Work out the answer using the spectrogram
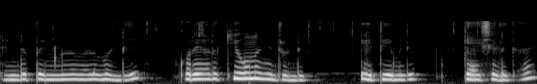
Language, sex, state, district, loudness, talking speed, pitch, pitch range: Malayalam, female, Kerala, Kozhikode, -15 LUFS, 110 wpm, 230 Hz, 220-245 Hz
